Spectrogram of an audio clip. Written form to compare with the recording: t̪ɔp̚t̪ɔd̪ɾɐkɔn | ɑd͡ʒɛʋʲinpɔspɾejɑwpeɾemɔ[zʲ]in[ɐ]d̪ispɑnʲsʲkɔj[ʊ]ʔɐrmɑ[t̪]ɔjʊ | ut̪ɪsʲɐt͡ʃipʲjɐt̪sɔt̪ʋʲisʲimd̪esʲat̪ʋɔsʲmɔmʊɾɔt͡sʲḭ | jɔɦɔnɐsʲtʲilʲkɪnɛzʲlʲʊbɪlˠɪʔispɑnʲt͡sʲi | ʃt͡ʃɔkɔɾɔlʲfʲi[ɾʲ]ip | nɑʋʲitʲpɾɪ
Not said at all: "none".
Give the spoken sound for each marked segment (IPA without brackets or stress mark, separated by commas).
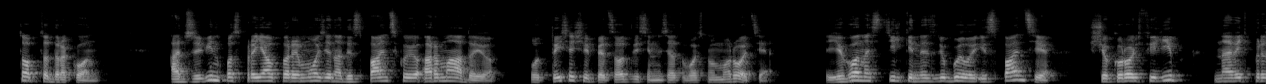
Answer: zʲ, ɐ, ʊ, d̪, lʲ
